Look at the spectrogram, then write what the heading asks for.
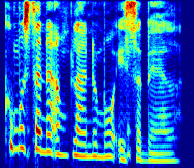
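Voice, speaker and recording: A woman's voice: medium pitch, wildly swooping pitch, a little fast, mellow, no echo, clean studio sound, pitched above the performer's own voice. A woman voicing a cold, threatening male creditor in an audio drama. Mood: menacing.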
